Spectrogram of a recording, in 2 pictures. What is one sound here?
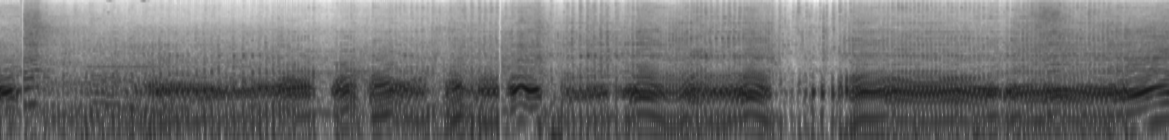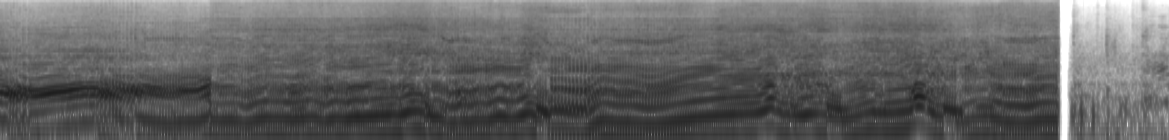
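A dirt bike engine revs hard and roars up close.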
